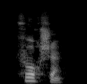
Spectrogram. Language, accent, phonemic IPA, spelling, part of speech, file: French, France, /fuʁʃ/, fourche, noun, LL-Q150 (fra)-fourche.wav
- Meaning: 1. pitchfork 2. fork (in the road etc.) 3. crotch 4. split end (hair) 5. fork (of a bicycle)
